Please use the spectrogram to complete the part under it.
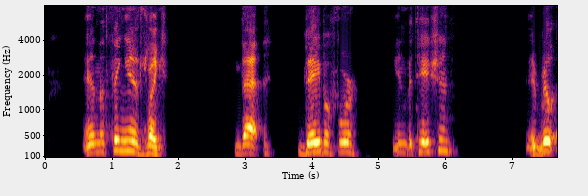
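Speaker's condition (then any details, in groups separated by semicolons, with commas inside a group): Cerebral palsy; mainly lower limbs affected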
